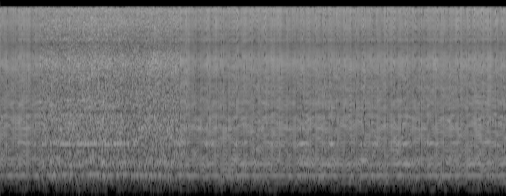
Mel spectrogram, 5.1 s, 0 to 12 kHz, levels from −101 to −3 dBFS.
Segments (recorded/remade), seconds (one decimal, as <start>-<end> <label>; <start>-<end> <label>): 0.0-0.4 remade; 0.4-1.8 recorded; 1.8-5.1 remade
